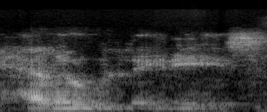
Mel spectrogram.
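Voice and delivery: breathy, whispered delivery. Teasing another speaker by imitating Val Venis's greeting. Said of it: "you're all like".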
